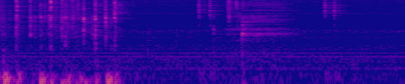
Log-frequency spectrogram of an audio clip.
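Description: Typing on a computer keyboard: a quick run of key clicks that stops about a second in, followed by a few scattered single clicks.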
